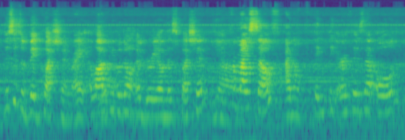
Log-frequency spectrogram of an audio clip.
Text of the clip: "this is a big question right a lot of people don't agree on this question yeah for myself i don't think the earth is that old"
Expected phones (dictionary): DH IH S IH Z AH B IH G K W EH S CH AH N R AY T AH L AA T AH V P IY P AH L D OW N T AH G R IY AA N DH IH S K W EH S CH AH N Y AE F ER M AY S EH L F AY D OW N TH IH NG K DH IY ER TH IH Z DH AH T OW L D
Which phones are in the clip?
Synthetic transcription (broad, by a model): DH IH S IH Z AH B IH G K W EH S CH AH N R AY T AH L AA T AH V P IY P L D OW N T AH G R IY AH N DH IH S K W EH S CH AH N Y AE F ER M AY S EH L F AY D OW N TH IH NG K DH IY ER TH IH Z DH AH T OW L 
